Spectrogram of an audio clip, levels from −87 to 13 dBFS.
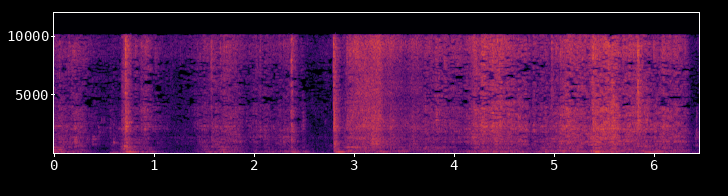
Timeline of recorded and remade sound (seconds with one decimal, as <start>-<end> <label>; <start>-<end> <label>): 0.0-3.0 recorded; 3.0-3.7 remade; 3.7-6.5 recorded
